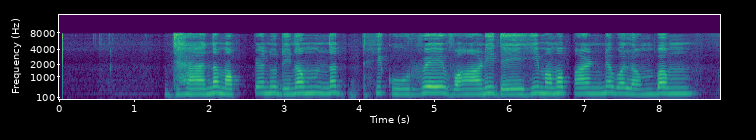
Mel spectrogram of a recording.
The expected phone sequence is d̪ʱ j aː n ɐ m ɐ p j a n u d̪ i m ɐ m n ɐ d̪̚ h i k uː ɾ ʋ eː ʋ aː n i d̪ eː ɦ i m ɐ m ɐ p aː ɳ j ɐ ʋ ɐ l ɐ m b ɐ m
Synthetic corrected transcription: d̪ʱ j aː n ɐ m ɐ p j ɐ n u d̪ i n ɐ m n ɐ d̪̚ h i k uː ɾ ʋ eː ʋ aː ɳ i d̪ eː ɦ i m ɐ m ɐ p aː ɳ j ɐ ʋ ɐ l ɐ m b ɐ m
